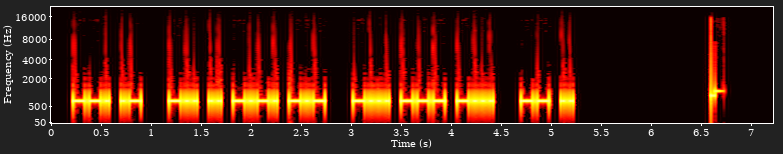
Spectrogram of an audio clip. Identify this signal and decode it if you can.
Morse code, heard as a keyed tone, about 30 wpm, 700 Hz. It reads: GA DICK BOB MI
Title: K1USN SST QSO Practice - 30wpm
